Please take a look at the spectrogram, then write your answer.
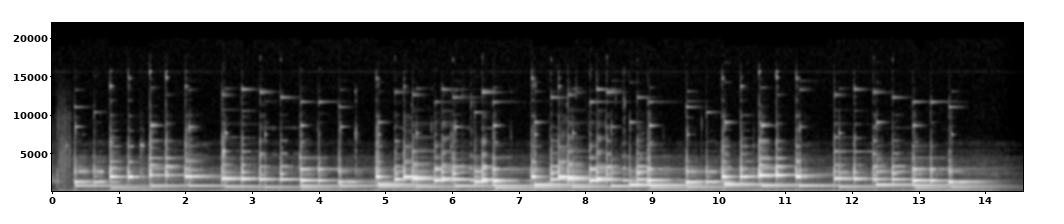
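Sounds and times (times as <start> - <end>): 
twinkle sound: 0.3 - 14.3.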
